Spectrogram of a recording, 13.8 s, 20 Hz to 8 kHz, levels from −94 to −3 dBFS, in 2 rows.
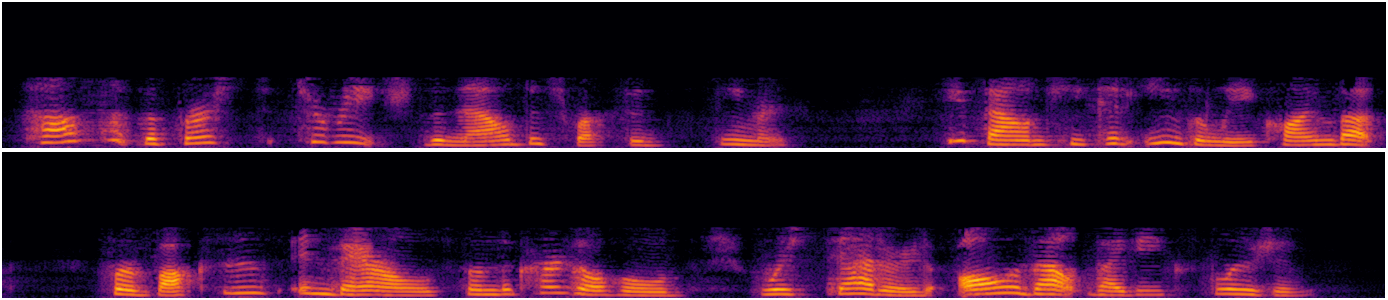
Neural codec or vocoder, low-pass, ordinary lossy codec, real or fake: codec, 16 kHz, about 1 kbps, DyCAST, with the encoder's durations; 7.2 kHz; AAC, 16 kbps; fake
